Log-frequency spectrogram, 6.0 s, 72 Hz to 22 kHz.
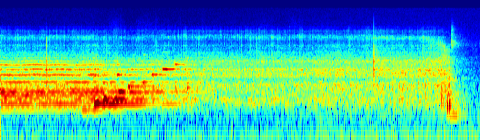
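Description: An Edison Diamond Disc phonograph plays the closing held chord of an acoustic 1914 recording, which fades out about two seconds in. After it comes the steady surface hiss of the stylus in the groove, with a few faint ticks. Near the end there is a short falling swish as the reproducer is lifted off the disc.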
